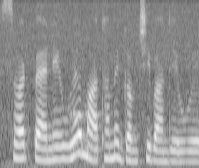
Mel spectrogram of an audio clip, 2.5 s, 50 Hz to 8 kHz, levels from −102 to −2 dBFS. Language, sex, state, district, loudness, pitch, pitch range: Hindi, female, Uttar Pradesh, Budaun, -15 LUFS, 220 Hz, 190-235 Hz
